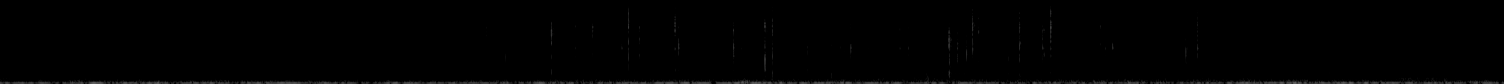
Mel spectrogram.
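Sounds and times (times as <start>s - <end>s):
plastic piping bag clicks and crackles: 4.6s - 13.6s.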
